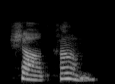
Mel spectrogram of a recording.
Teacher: खा पूरा पढ़ के अनुस्वार का उच्चारण आधा म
